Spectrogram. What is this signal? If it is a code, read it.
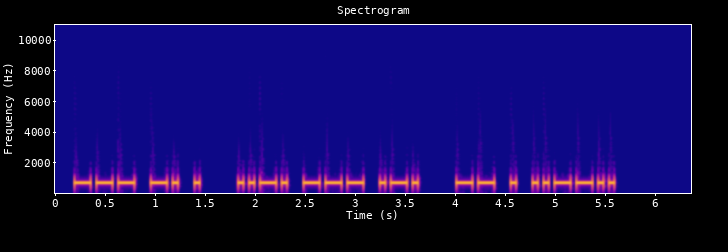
Morse code, heard as a keyed tone, about 22 wpm, 700 Hz. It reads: ONE FOR ME?
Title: Sentences from Top 1000 Words - Review Part 3 - 22wpm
